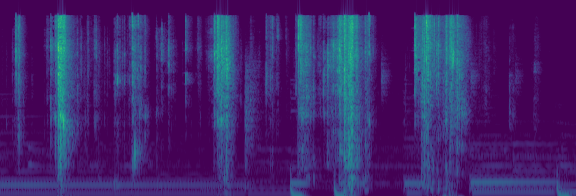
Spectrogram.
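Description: Foil wrapper of an NBA Hoops trading-card pack being torn open and crinkled by hand, in about four short crackly bursts, over soft background music.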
